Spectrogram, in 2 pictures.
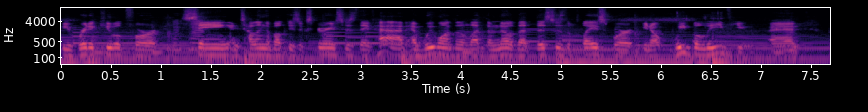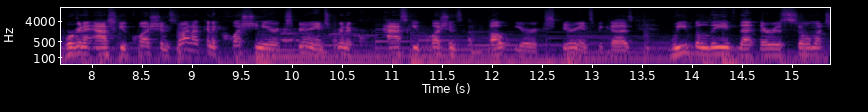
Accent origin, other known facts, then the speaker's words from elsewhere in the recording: Alberta, Canada; moved away as an adult; now in Mexico; I'm originally from Alberta, Canada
